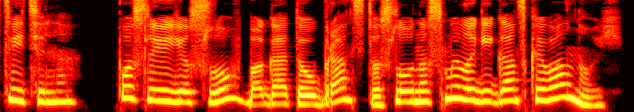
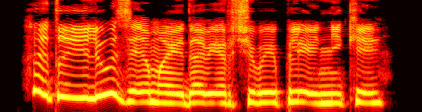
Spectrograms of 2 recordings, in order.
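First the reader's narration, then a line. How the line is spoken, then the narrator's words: Laughing. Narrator (Russian): Рассмеялась в ответ Кантра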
